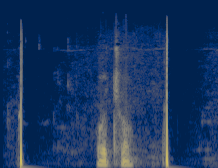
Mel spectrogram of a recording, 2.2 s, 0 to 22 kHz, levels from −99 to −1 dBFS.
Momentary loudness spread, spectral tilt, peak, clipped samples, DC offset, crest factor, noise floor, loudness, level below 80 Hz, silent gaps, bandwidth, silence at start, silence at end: 8 LU; -6 dB/octave; -2 dBFS; under 0.1%; under 0.1%; 30 dB; -69 dBFS; -31 LUFS; -52 dBFS; none; 14.5 kHz; 0.2 s; 0.5 s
